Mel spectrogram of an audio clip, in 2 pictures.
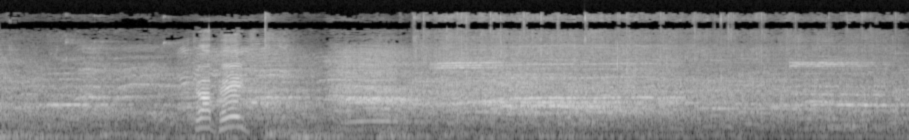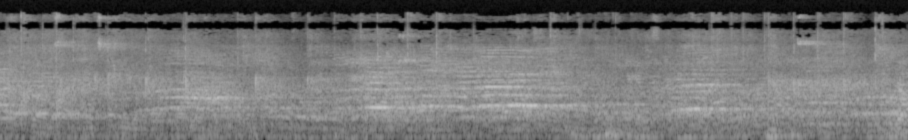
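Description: A crowd of spectators chatters and cheers in a large echoing gym.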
